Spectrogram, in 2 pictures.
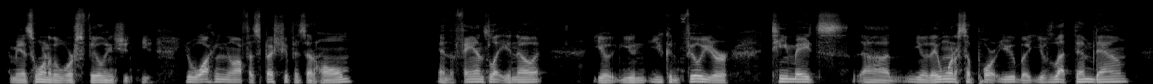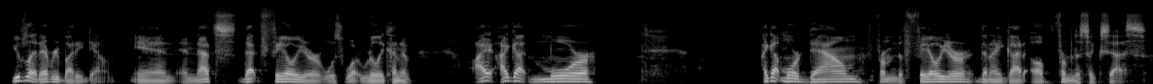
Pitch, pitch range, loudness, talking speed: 110 Hz, 100-125 Hz, -27 LUFS, 200 wpm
